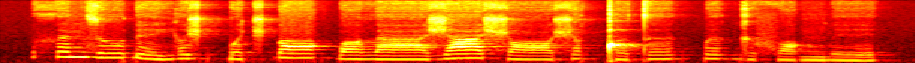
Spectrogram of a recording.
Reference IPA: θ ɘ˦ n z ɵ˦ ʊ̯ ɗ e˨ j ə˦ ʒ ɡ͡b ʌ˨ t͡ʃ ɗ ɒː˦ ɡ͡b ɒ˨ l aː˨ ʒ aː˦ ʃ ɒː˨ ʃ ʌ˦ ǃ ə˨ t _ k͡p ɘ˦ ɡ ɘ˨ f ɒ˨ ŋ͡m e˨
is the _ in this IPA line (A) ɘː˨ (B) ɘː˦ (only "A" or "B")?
B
